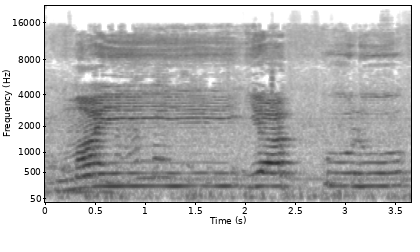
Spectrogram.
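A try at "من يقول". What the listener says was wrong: তোর গুণা করাটা হচ্ছে না, গুণা করাটা। এই কফের উপরে পেশ, পেশের মধ্যে যত বলো মাদের হরফ, এই মাত্রা মানে পড়ার মধ্যে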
